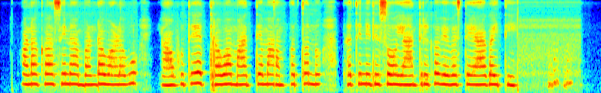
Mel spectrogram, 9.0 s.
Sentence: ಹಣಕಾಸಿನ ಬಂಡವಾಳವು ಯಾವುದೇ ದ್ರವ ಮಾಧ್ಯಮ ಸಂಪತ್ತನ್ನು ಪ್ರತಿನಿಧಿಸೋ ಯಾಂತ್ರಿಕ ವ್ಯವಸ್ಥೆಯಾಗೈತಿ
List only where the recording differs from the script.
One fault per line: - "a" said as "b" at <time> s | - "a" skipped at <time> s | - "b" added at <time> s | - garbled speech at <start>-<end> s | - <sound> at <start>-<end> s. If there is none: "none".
- laugh at 8.2-8.6 s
